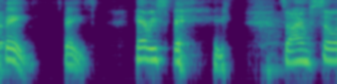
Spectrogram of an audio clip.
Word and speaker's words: Spaight: And I got a great guest who actually educated me before we started this, Harry Spat. Spat? Is that how you say it, Spaight. Harry? Spaight. Spate, like Yeah. Spade.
